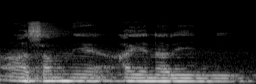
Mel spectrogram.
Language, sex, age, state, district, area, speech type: Bodo, male, 45-60, Assam, Baksa, urban, spontaneous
